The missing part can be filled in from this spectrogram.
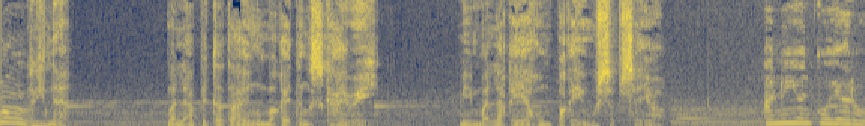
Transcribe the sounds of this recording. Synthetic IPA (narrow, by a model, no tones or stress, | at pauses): ɾinɐ | mɐlaːpɪt̪̚nɐt̪aːjoŋʔʊmɐkɛt̪̚nɐŋskajwɛ̰j | mɐjmɐlɐkiɐkoŋpɐkɪʔuːsɐp̚sɐ̰jo̞̰ | ʔɐnojonkuːjɐɾo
